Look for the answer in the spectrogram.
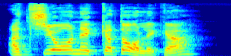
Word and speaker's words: Azione Cattolica: There is an Italian Catholic organization called Azione Cattolica. How's that for pronunciation, Andras? – Sounds good to me, yeah.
